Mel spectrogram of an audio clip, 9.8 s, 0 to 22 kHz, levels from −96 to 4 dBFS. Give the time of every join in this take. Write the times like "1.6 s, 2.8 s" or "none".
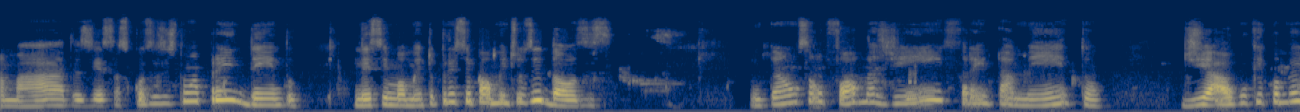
none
